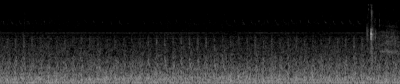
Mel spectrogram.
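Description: Bell Jet Ranger helicopter climbing in a flight simulator game, a steady dense rotor and turbine drone that holds even and continuous throughout, with one brief faint click near the end.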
